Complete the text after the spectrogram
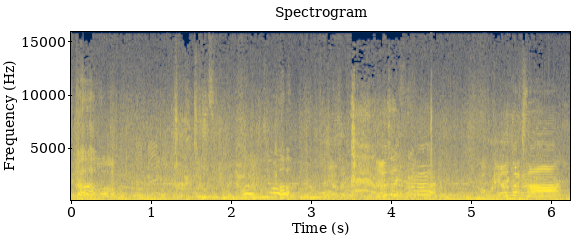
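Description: A crowd of men and women chatter and call out loudly outdoors.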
